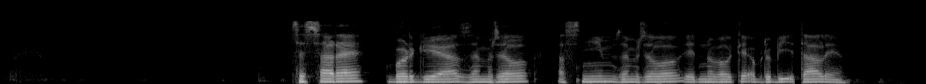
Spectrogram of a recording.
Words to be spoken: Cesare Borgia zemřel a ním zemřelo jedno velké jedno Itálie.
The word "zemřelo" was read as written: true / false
true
